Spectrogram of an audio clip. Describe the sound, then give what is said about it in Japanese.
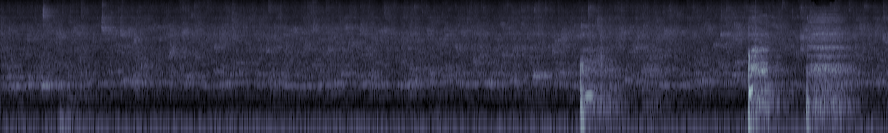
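Scrubbing while washing in a bath: a steady, soft watery hiss runs throughout, broken near the end by a few short, louder rubbing bursts. No one speaks. “ゴシゴシ。”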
